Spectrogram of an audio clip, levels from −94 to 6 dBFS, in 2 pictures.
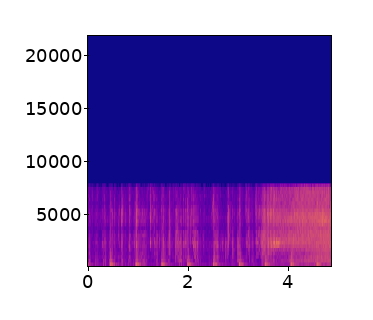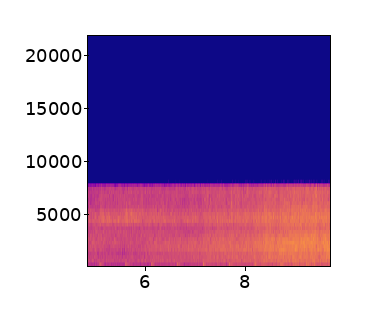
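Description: No faults can be heard anywhere in these sounds.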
